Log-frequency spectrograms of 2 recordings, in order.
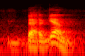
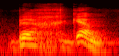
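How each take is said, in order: First: It is said with an East Norwegian accent. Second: It is said with a West Norwegian accent. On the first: "in East Norway or Sweden they say" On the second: "Western region from Bergen will say"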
